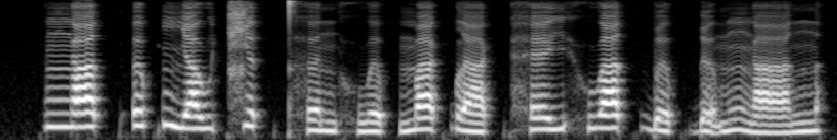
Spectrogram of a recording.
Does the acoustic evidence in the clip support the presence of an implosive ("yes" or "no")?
yes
